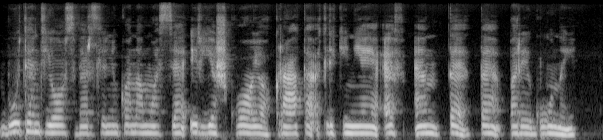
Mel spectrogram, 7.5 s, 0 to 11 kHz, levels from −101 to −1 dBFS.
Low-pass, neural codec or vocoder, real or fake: 9.9 kHz; none; real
